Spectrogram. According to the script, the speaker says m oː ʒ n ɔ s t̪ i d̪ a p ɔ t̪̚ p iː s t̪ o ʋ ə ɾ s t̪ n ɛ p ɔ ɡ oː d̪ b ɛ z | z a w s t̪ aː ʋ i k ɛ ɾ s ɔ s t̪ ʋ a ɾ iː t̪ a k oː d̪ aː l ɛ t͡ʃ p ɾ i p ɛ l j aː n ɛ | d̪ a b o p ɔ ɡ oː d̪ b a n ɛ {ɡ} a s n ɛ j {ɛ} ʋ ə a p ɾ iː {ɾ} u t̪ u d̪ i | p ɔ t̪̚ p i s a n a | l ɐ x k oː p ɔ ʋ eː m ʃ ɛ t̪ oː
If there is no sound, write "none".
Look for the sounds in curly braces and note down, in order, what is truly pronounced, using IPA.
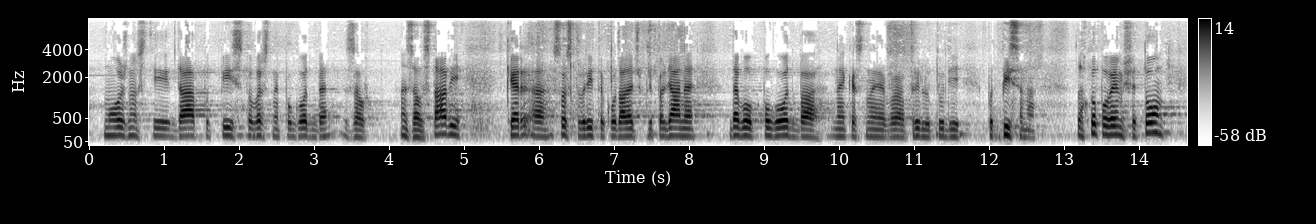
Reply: k, ɛ, l

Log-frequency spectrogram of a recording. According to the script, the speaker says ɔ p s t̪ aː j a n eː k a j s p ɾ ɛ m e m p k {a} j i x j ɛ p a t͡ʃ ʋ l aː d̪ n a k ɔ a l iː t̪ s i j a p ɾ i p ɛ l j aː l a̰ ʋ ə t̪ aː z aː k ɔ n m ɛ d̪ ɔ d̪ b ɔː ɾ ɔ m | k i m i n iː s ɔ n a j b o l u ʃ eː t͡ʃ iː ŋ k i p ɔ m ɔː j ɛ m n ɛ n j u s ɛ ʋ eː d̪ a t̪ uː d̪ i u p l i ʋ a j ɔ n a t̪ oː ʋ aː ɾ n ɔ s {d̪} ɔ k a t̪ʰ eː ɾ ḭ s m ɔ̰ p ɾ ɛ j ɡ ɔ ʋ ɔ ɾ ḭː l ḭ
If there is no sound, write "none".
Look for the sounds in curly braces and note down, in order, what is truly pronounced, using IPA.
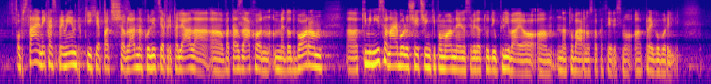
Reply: i, t̪

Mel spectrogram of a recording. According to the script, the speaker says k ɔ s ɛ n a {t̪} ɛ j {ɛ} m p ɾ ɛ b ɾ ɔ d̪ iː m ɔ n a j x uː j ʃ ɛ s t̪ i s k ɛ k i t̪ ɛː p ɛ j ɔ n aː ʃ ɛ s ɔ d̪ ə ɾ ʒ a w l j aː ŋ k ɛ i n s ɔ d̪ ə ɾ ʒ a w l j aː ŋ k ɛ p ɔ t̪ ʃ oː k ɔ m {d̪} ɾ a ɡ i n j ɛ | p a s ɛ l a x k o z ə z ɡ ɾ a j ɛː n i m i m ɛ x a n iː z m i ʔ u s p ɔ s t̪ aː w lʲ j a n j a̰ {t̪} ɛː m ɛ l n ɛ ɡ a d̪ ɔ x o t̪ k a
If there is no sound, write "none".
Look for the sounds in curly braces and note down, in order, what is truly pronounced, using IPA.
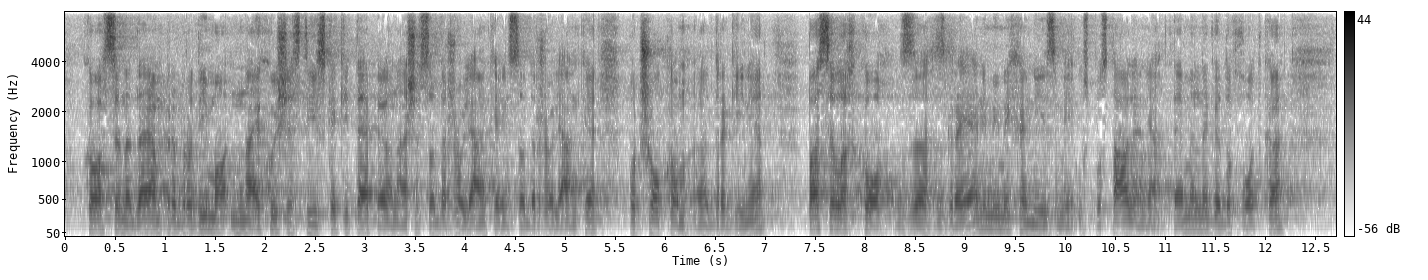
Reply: d̪, a, d̪, t̪

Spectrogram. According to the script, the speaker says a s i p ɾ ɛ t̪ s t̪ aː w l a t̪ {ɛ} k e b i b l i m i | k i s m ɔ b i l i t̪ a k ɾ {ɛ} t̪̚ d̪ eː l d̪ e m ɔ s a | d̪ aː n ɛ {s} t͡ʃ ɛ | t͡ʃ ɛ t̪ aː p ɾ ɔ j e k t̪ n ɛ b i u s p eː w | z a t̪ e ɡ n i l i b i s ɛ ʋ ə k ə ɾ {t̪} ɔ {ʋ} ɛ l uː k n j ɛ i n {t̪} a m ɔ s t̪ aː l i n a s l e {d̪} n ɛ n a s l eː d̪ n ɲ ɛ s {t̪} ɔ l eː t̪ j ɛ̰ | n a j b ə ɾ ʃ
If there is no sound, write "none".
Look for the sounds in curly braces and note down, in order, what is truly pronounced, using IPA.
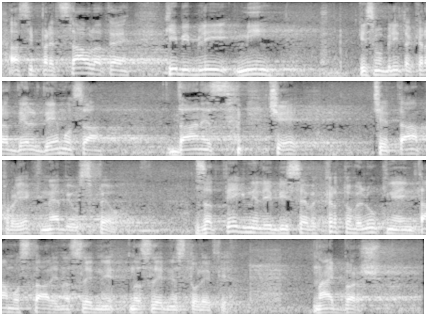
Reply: ɛ, a, s, t̪, ʋ, t̪, d̪, t̪

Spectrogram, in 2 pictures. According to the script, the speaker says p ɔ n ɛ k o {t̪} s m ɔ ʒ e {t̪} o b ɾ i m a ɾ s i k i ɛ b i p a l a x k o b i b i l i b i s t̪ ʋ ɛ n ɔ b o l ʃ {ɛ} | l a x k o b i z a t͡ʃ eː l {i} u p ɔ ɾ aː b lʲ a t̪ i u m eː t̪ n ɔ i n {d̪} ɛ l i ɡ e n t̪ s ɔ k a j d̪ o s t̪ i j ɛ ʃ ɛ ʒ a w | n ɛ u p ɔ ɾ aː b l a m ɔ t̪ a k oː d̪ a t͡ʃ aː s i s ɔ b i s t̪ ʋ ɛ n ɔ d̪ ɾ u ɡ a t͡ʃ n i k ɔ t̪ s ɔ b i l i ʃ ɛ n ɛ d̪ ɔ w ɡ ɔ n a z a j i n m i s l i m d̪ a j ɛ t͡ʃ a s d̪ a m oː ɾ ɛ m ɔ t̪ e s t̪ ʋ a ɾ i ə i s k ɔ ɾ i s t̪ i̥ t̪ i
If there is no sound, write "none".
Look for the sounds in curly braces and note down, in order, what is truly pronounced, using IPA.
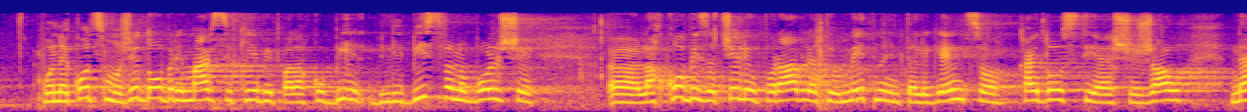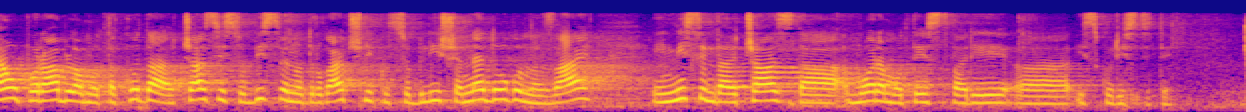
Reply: t̪, d̪, i, i, t̪

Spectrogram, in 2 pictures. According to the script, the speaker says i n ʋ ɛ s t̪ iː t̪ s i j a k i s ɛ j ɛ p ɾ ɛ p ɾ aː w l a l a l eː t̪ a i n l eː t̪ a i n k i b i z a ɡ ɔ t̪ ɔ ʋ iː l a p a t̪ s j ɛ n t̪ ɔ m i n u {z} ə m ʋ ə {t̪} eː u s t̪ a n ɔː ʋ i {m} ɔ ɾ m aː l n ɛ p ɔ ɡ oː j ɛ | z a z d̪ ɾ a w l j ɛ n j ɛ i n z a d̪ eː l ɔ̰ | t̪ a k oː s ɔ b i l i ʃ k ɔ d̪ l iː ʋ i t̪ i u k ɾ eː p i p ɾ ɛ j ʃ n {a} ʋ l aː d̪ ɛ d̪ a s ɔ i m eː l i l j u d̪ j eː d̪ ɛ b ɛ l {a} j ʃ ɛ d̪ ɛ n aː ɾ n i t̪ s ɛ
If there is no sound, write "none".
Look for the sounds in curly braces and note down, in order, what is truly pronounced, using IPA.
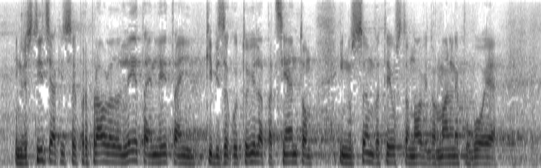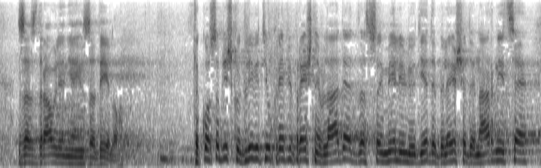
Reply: s, t̪, n, ɛ, ɛ

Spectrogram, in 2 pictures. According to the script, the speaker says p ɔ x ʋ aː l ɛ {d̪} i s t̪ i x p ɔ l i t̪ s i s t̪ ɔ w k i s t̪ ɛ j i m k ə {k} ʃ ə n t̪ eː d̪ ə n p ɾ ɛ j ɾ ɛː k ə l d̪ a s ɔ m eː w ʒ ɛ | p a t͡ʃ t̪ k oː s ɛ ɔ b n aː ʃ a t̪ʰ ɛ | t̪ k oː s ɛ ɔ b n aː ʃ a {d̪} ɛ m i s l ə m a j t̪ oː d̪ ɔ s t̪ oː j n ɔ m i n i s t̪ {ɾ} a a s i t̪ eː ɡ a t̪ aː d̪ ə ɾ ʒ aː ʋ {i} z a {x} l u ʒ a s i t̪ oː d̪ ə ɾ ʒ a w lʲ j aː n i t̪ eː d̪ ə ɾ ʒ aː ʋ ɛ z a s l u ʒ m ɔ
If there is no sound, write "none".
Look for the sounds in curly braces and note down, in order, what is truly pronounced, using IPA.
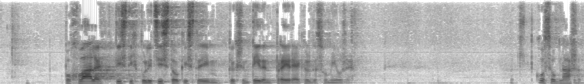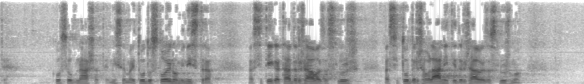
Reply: t̪, k, t̪, ɾ, a, s

